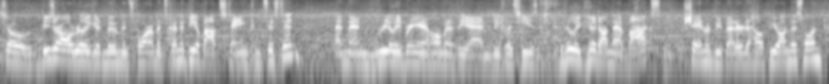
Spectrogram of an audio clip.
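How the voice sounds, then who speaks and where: Male coach, 30s, steady explainer, higher voice. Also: a little fast. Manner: steady, explanatory, some fillers. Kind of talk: casual behind-the-scenes update. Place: large indoor competition venue. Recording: noisy arena background.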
